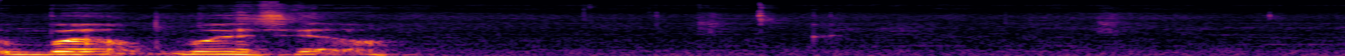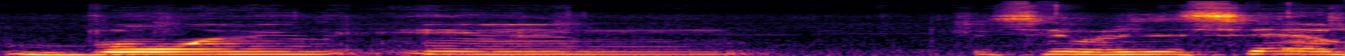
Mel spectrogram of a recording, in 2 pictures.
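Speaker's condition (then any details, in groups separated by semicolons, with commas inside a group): Cerebral palsy; affects whole body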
